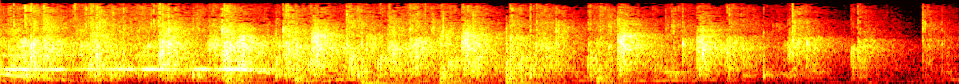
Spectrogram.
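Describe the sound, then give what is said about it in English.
An audience breaks into steady applause, many hands clapping in a dense, continuous patter that stays loud for several seconds before gradually thinning out at the end. “Everybody give a round of applause to our reader of the story.”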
